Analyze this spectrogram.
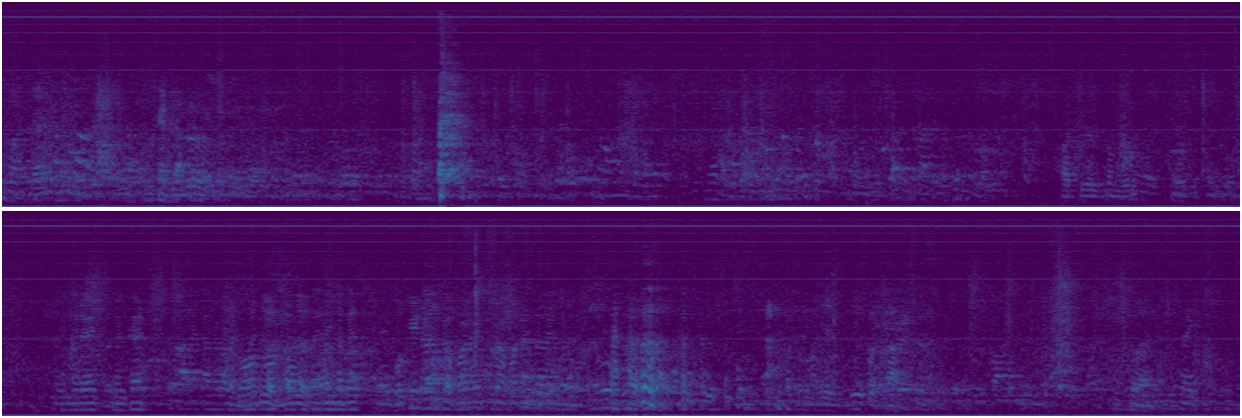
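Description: Several men talk quietly among themselves nearby.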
